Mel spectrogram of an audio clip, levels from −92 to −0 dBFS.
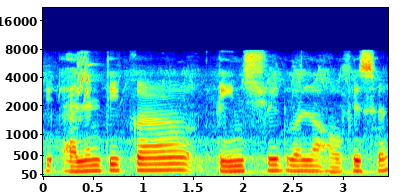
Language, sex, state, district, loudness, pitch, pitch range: Hindi, male, Madhya Pradesh, Katni, -15 LUFS, 130 Hz, 120-140 Hz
